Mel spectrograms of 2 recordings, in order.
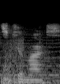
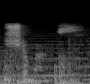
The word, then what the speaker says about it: Shimax: His name is not Skimax, it's Shimax. I always said Skimax, but it's That's not how it's pronounced.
